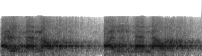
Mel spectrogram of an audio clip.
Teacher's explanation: الميم الأولى رقيقة والثانية مفخمة قليلا للمجاورة، لأن بعدها راء مفخمة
